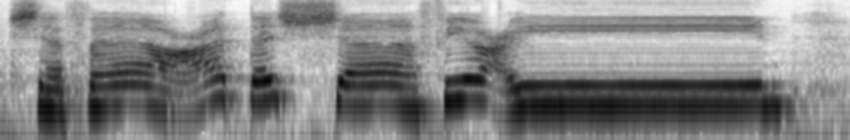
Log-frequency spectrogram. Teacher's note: ठीक है, अगर कोई इसको तनफ़ाउ हुम पढ़े या खुम पढ़े तो वो गलत है। शफ़ाअत शाफ़िईन अलिफ से पहले ज़बर है तो ये अलिफ मद्दा है, तो इसे खींच के पढ़ेंगे।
